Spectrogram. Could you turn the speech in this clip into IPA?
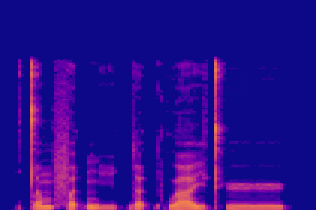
t̪ɐ˥mfɐ˥t̚ŋiː˨˥p̚lɐ˥t̚ kʷaː˥jt̪ʰyː˥

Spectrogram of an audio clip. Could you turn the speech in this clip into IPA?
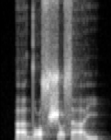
a̰d̪ɔ̰sˤʃɔ̰s a̰j

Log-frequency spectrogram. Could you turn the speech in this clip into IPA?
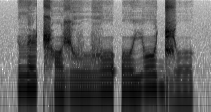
ðe˧ʈ͡ʂʰɔ˩ʒ ɣu˩ɣo˧ʔo˧ jo˥ d͡ʑʊː˩

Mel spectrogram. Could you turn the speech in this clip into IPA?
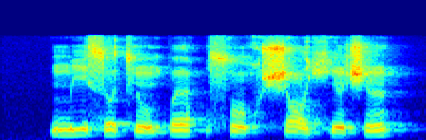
mi˧˥˧sʊ˧˥˧t͡sõ˧˩˧pə˧˥˧ | sˤũ˨˩χʃɔ˨˩çə̃˧˩˧ ʃə̃˨˥

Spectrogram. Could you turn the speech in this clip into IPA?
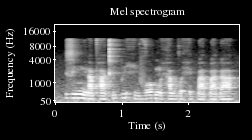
zi˦ŋĩ˨ ɾa˨pʰa˨˦kʼi˦ pi˦hi˨voː˦ ɡʷĩ˨ha˦ ɡʷe˨he˨k͡pa˨ ɓa˨ɗa˦

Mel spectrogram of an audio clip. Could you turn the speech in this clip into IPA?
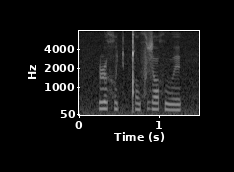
ɭʊ˦xɔ̤˦cǃɔ̤˨˥xʷ zɔ˨˥xu˩ɪ̯

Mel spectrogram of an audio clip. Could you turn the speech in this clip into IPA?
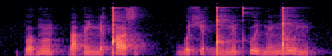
poɡũ pːapẽɲaǃʌs | ɡʷaçə ɡ͡ǃə̃ɲə̃kʷʰi bẽŋ͡ǃuɲ

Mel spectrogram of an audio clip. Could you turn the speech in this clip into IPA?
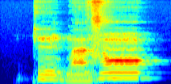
kĩ˧bã˨ zɔ̃˦

